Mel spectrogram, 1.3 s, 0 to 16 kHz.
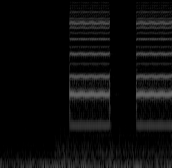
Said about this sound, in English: By the time my alarm rang at 6 a.m., I doubted I'd closed my eyes for more than 10 or 15 minutes at a time.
